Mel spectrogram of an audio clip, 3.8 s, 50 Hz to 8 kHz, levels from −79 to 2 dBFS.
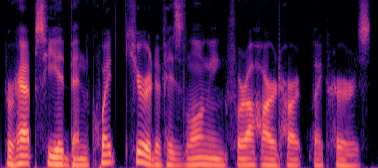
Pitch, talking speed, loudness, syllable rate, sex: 115 Hz, 240 wpm, -19 LUFS, 5.4 syllables/s, male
